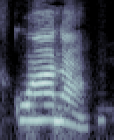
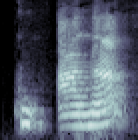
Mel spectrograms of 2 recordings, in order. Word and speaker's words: Kwana: The name is Kwana. Kwana, see? Because I pronounce it as Kuana or Kiwana.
